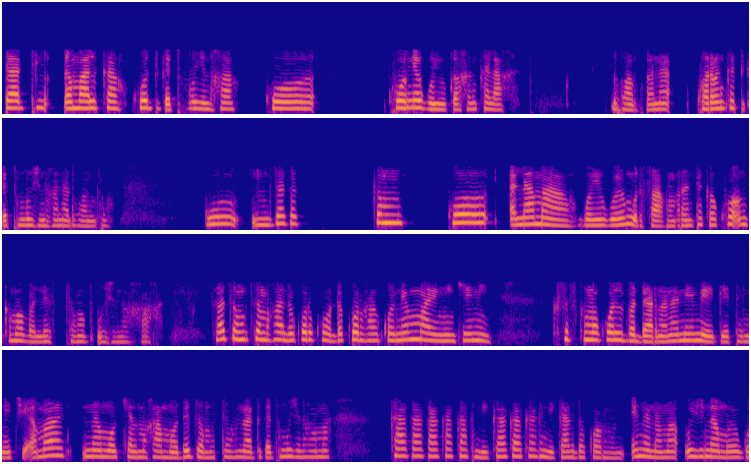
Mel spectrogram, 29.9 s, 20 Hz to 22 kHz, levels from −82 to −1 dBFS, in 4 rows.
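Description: The whole clip carries G.729 codec damage, and it is plainly audible. The speech has been squeezed to 8 kbit/s. A filter model, a pitch predictor and a few pulses per frame rebuild it. Nothing above 4 kHz survives. The result sounds dull, slightly rough and synthetic.

VoIP packet loss concealed by the speech codec follows. From 1.78 to 1.95 s, just after "damalka ko", about 60 ms of audio is missing, which fits three lost packets. The decoder stretches the last sound into a fading buzz or coloured noise. The voice stays weak or distorted for a while after the gap ends. At 4.02 to 4.11 s, a shorter 20 ms loss leaves a brief smeared patch. At 14.19 to 14.25 s, another 20 ms loss does the same.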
